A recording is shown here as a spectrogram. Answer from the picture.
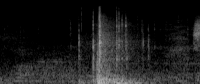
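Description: A door shutting about a second in: one loud bang with a short ring after it.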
